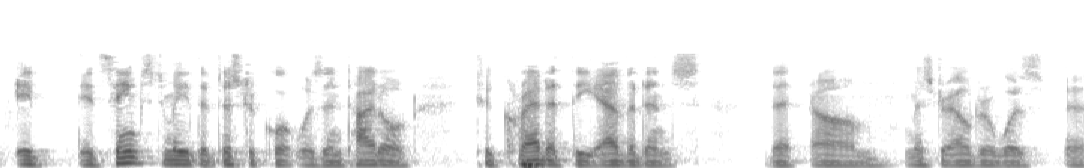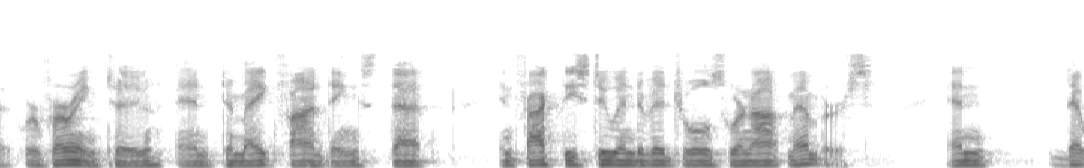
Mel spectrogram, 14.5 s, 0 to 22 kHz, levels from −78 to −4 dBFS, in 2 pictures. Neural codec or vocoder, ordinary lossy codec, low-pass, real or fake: none; MP3, 24 kbps; 7.2 kHz; real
